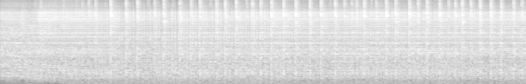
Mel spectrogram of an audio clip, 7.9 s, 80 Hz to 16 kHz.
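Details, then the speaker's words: Yamaha YZ125 two-stroke, first start after full rebuild, air and idle screws adjusted: crisp ringing buzz holding a steady idle and picking up cleanly on throttle, no misfire or hunting; runs healthy, holds the idle. "This bike runs, sounds amazing, holds the idle, everything is good."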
